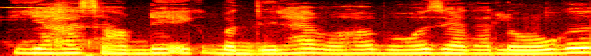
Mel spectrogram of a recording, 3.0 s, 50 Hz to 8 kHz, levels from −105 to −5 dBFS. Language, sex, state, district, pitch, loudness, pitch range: Hindi, female, Delhi, New Delhi, 205 Hz, -18 LUFS, 195-215 Hz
